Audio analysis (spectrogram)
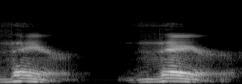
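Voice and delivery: "There" with a buzzing voiced TH, held on the tongue; slow model "There" with a voiced TH. Shown as a demonstration. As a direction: let the TH in "There" vibrate in the throat. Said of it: "If you say it properly, you can feel the vibrations".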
